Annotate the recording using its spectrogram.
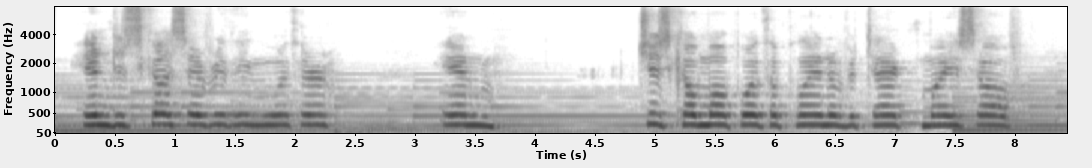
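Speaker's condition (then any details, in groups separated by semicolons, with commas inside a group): Primary lateral sclerosis; upper motor neurons, progressive weakness and stiffness; worsening left side weakness, outpatient rehab; voice changed, in speech therapy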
